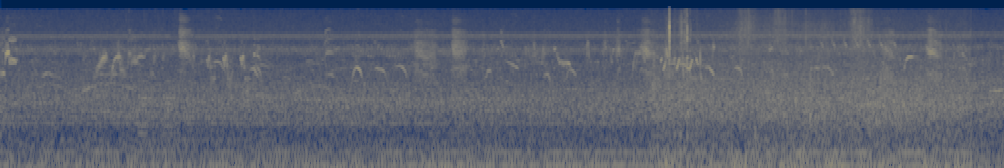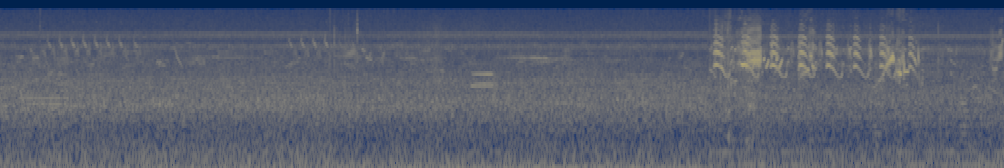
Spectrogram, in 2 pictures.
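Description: Birds chirping and twittering in short clusters of high, quick notes, a few seconds apart, over a steady low rumble.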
